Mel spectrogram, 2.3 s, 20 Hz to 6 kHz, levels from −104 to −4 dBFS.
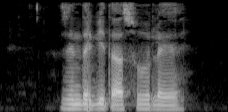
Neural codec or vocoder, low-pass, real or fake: none; 5.4 kHz; real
